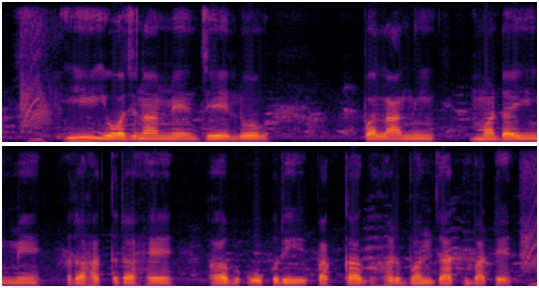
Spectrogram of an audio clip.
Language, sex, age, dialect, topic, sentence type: Bhojpuri, male, <18, Northern, banking, statement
